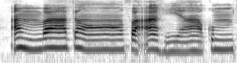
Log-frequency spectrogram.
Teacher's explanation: اور کیا ہے، تنوین کے بعد فا والا لیٹر آیا یعنی اخوا کرنا ہے، اس میں فا اخوا والا لیٹر ہونے کی وجہ سے ہم نو کی زبان کو تالو سے ہٹا کر نون کی آواز کو ناک میں چھپا کر گنہ کے ساتھ اخوا کرنا ہے. اس کو نون کی آواز ناک میں چھپا کر پڑھنا چاہیے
